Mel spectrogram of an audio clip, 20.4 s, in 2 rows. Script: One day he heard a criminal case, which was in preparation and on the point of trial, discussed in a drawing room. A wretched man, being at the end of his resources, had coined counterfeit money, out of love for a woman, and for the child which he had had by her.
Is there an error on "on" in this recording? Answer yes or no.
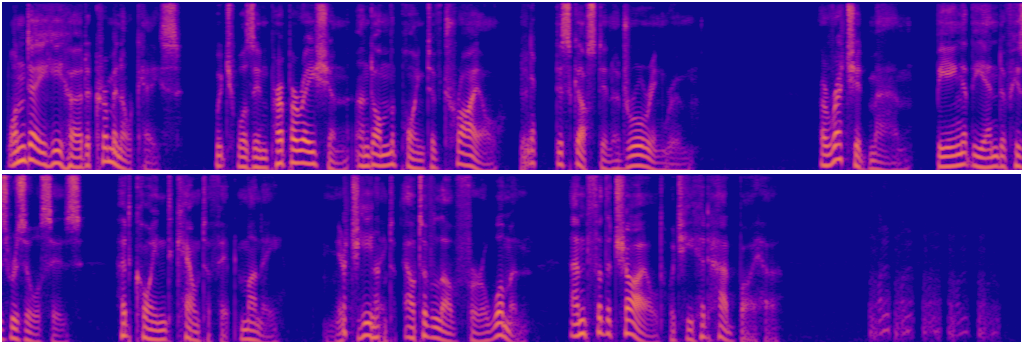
no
